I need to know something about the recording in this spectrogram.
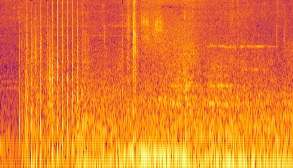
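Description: A bandage crinkles as a medical kit is used.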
